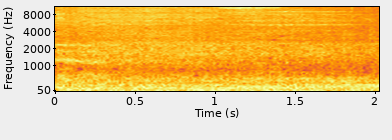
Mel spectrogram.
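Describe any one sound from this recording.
A burst of energy crackles and flashes.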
